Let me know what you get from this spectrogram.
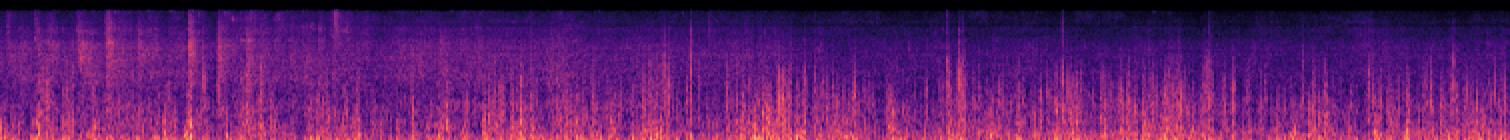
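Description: Wind buffeting the microphone at a passenger coach window, over the steady rumble and clatter of the coach's wheels on the track as the train runs at speed.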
